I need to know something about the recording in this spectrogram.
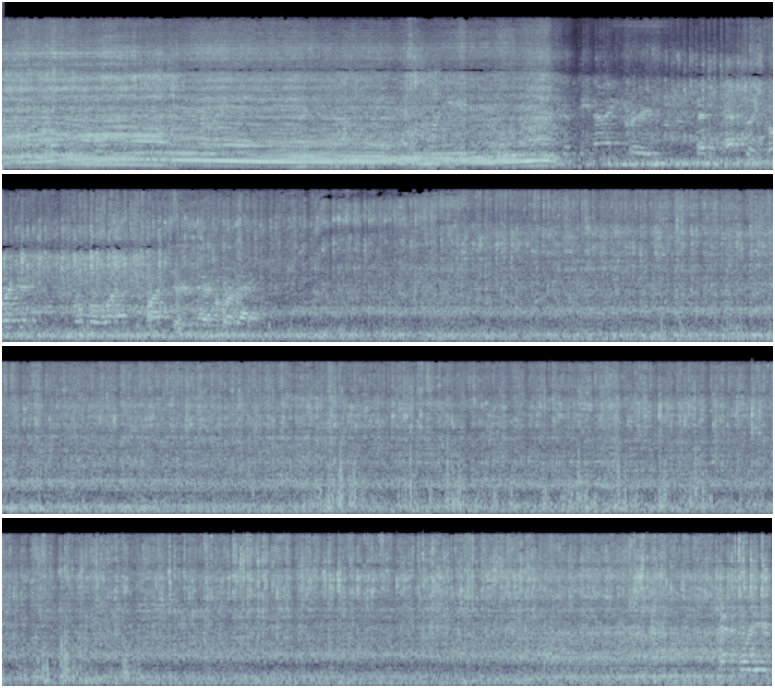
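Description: Drag race car engines revving hard for about five and a half seconds, then cut off suddenly. After that, a car engine runs steadily at a lower level.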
